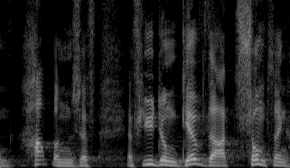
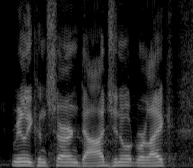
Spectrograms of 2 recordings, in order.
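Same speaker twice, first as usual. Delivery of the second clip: ordinary talk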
